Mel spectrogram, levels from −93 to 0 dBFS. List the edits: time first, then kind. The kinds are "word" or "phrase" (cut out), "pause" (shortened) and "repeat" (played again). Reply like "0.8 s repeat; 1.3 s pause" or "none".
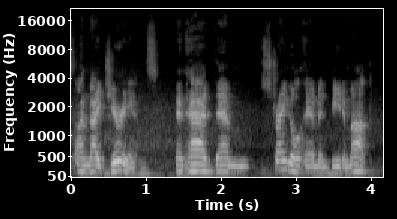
none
